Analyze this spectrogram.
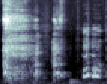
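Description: A few short coughs in quick succession, sharp bursts with brief gaps between them, followed by a lower throaty hack at the end.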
